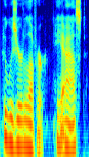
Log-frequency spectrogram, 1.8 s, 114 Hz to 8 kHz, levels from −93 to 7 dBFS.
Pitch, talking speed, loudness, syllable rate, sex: 155 Hz, 200 wpm, -17 LUFS, 5.3 syllables/s, female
